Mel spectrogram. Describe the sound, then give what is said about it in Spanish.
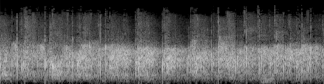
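Steady applause from a crowd, given to journalists at a municipal council member's press statement. The clapping is dense and even, and it runs without a break for the whole stretch. “pedirle un aplauso a los periodistas,”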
